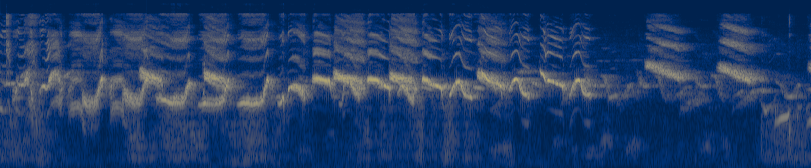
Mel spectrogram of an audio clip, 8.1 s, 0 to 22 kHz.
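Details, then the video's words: Nightingale singing a fast series of repeated, looping whistled notes with sharp upward and downward slurs, followed by a few high separate phrases. "Best singing nightingale 2016"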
